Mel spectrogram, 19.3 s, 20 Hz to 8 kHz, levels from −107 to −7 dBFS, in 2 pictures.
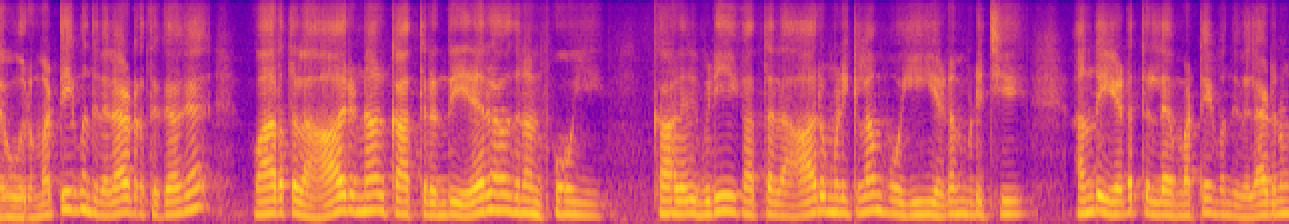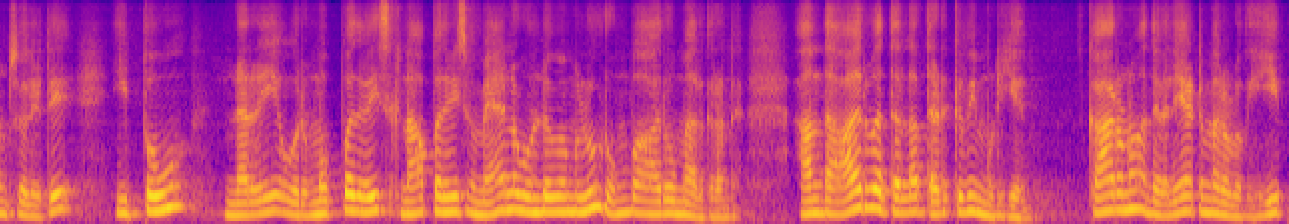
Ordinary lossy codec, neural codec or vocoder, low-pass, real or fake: none; codec, 16 kHz, about 1 kbps, DyCAST, with the encoder's durations; none; fake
